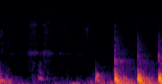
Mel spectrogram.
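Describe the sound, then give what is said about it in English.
Three firm knocks on a door in quick, even succession, sharp and fairly loud, following a second of faint low rumbling. “Hold on a second. Let me get the door.”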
